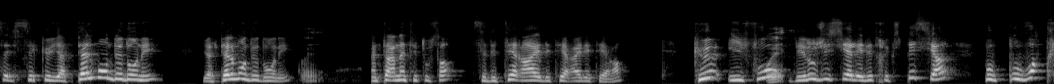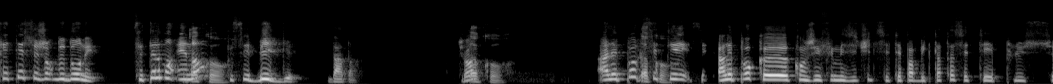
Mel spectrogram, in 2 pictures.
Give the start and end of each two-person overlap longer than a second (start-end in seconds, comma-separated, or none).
none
